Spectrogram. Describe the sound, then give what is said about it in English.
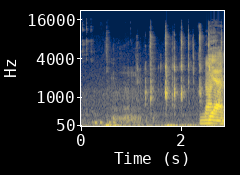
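Typing on a computer keyboard: a quick run of light, irregular key clicks, fairly quiet, with a voice starting to speak at the end. “Oh, whoops, I just typed in Minecraft.”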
